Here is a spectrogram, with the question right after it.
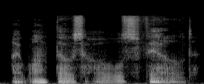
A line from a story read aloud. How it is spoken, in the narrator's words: whispered to himself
